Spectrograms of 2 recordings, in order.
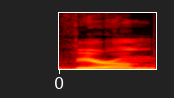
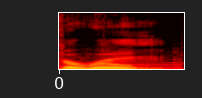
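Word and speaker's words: Verum Rex: you pronounce virum rex it's actually not virum it's verum varum v-e-r-o-o-m weird it's kind of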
